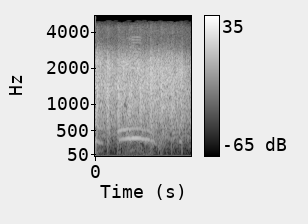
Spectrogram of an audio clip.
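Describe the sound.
An audience claps at a spoken poetry performance with steady, dense applause of moderate loudness. A voice briefly sounds over the clapping near the start.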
